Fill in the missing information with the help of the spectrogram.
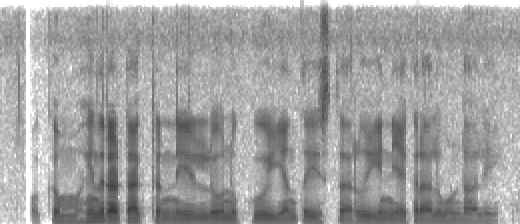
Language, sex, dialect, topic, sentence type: Telugu, male, Central/Coastal, agriculture, question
